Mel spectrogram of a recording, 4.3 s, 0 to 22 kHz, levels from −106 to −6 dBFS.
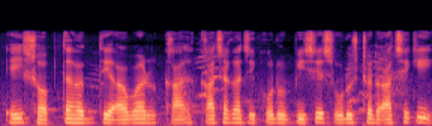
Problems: constant background noise, continuous background conversations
